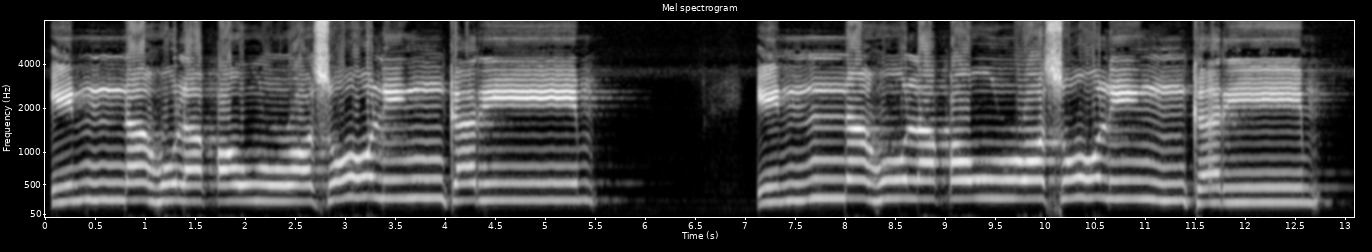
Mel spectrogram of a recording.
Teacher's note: Karena lam makhrajnya sama dari atraful lisan, maka di sini diidghamkan kepada harf ra, dan idghamnya di sini tidak dibaca lam sama sekali. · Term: al-idgham al-kabir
